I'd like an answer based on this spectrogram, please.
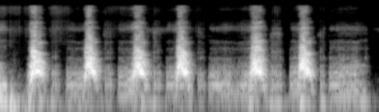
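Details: Golden Retriever at home barking excitedly for a treat, having rushed out of its room at a faint sound; six loud, sharp barks spaced roughly evenly, under a second apart, with low rumbling between them.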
